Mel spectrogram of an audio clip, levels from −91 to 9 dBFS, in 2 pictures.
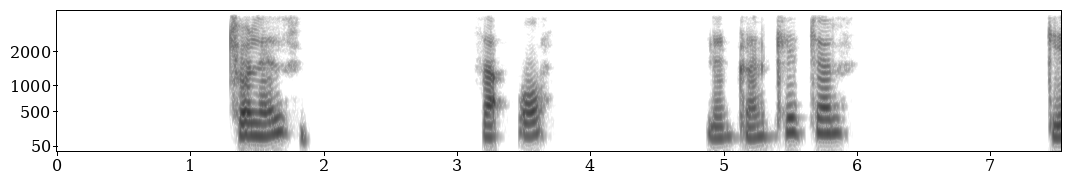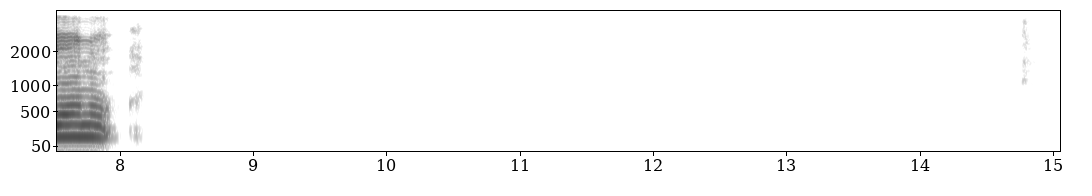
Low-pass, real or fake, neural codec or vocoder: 3.6 kHz; fake; codec, 44.1 kHz, 7.8 kbps, Pupu-Codec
